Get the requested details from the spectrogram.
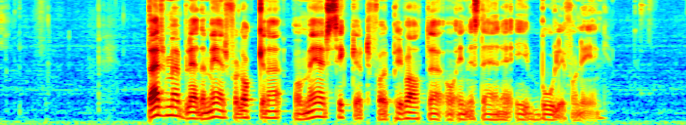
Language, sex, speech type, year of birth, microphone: Norwegian, male, read, 1983, Shure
